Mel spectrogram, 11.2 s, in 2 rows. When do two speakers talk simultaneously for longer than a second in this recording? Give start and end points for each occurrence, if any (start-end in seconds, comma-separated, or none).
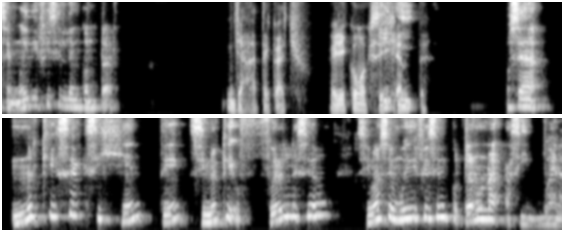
none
